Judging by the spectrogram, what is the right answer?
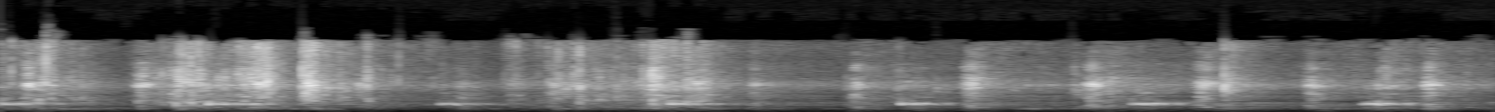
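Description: Kapalabhati breathing: short, sharp forced exhalations through the nose with passive inhalations between them, two or three a second in a steady rhythm.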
